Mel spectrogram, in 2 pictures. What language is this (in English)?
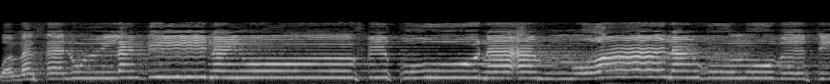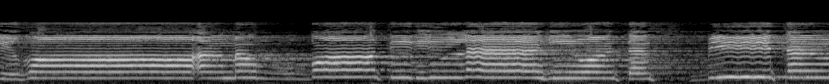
Arabic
